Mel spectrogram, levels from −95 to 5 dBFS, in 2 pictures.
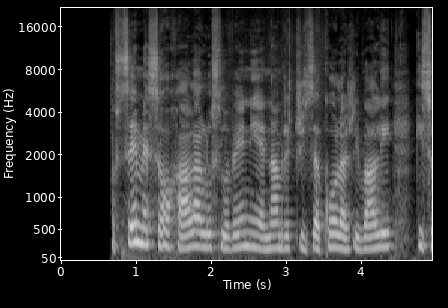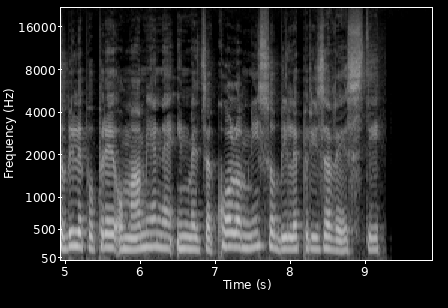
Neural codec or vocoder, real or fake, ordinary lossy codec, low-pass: none; real; none; none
